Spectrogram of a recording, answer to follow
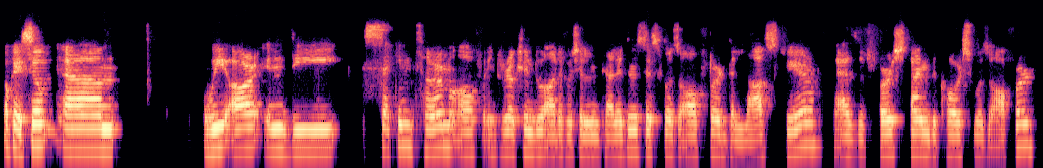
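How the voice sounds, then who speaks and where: A man from Pakistan in his thirties giving a relaxed online university lecture, often pausing with ums. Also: mid-range voice, creaky, no room sound. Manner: relaxed, hesitant with frequent ums. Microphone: computer mic on a video call. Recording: dull lo-fi video call audio.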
